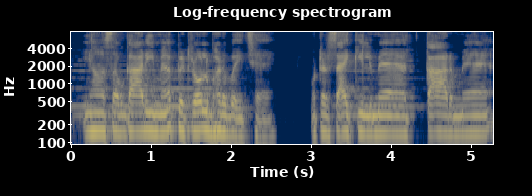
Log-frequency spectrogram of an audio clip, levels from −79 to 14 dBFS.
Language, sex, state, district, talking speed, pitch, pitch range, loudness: Maithili, female, Bihar, Begusarai, 135 wpm, 150 Hz, 145-160 Hz, -16 LUFS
